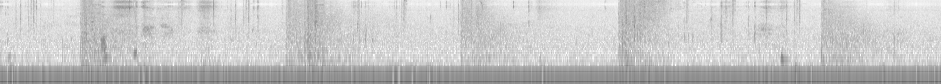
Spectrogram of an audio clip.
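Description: A rifle fires loud, sharp shots a few seconds apart.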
